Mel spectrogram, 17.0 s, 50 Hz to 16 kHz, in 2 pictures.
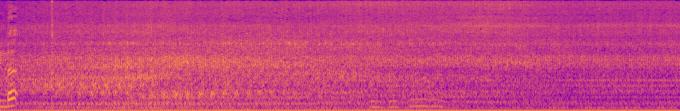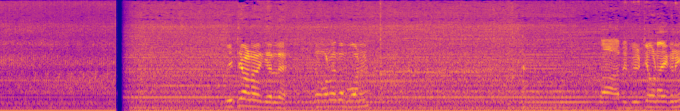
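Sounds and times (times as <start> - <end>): diesel engine idling: 0.0 - 17.0.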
